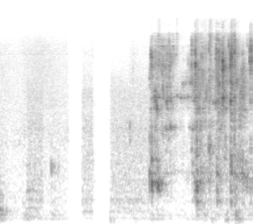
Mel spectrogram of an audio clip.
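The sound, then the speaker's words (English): Liquid is poured into a glass for a drinking game until it nearly overflows, a faint, broken trickle with short gaps at first, then a louder, brighter splashing pour through the second half. “Tell me when to stop. Go ahead and stop. That's about to overflow.”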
